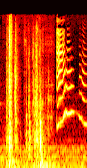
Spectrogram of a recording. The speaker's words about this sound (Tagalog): Mabilis kong pinihit ang doorknob at nabuksan ko ang pinto.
